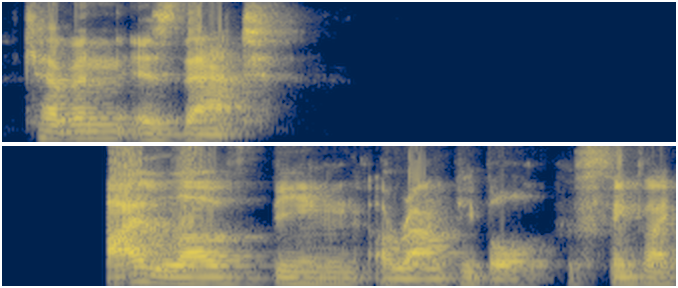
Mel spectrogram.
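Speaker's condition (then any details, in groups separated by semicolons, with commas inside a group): No condition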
